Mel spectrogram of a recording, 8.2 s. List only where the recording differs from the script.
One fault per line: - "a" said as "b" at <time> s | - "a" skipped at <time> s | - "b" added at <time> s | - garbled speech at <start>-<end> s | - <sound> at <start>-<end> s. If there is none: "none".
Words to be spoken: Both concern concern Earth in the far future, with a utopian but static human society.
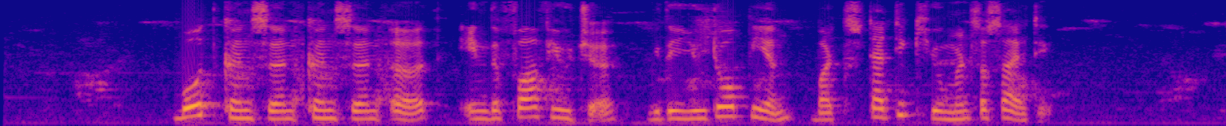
none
